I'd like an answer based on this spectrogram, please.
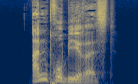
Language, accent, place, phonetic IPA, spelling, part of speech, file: German, Germany, Berlin, [ˈanpʁoˌbiːʁəst], anprobierest, verb, De-anprobierest.ogg
- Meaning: second-person singular dependent subjunctive I of anprobieren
